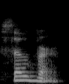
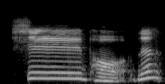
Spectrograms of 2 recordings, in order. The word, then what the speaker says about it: silver: silver. 우리가 너무 잘 알고 있는 silver. 우리는 실버이지만 영어로는 silver. 그쵸? silver. 약간 미묘하지만 생각보다 많은 발음의 차이가 있어요. silver. not silver. 실버는 우리나라 발음. 그리고 영어로는 silver.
